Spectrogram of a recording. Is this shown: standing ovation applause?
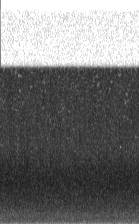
yes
